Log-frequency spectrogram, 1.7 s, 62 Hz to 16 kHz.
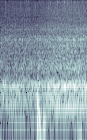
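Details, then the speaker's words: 2010 Toyota Camry 2AZ-FE at cold start idle, heard from the side: rough, gravelly rattle from the oil pan area, fading as the engine warms; worn, loose balancer shaft, confirmed by stethoscope and on removal. "Oke jadi bunyinya bunyi kasar di area bawah ya Bunyi gerak gitu nah ini mesinnya udah mulai panas jadi bunyinya sedikit berkurang"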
